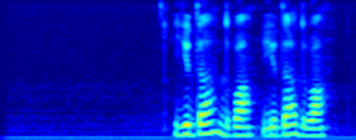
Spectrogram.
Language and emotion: Russian, neutral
